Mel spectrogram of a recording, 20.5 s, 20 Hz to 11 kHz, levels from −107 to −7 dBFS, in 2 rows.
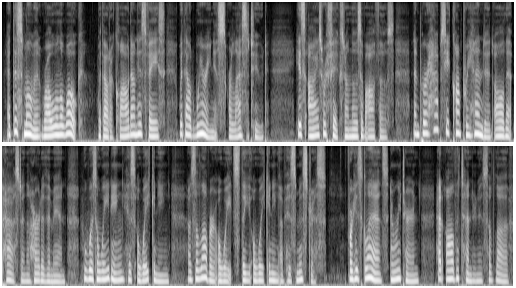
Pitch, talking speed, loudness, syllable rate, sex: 180 Hz, 180 wpm, -19 LUFS, 5.5 syllables/s, female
